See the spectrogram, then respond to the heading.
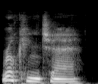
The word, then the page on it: rocking chair: British English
